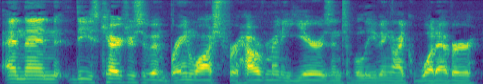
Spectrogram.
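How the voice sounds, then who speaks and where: A man's voice: lowish voice, little pitch movement, brisk. A man co-hosting a casual podcast, complaining in a dry, unimpressed way. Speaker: podcast co-host. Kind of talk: casual chat.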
